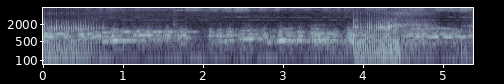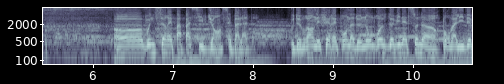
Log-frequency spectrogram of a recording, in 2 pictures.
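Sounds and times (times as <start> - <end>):
mosquito whine: 0.0 - 6.4
speech: 6.3 - 10.7.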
